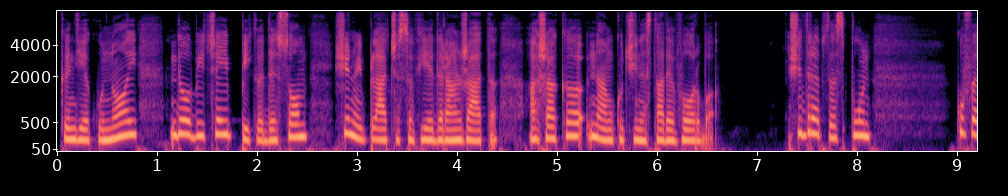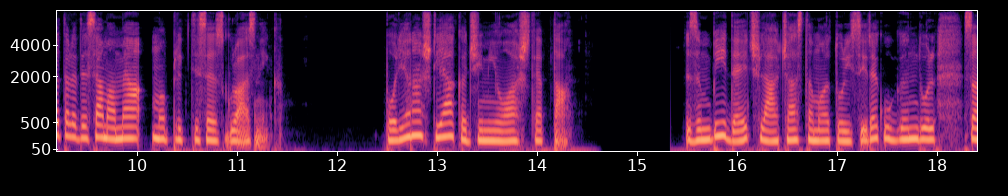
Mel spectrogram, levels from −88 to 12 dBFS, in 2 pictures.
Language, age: Romanian, 20-39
